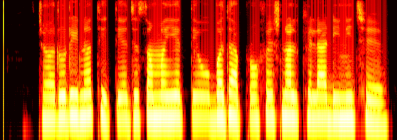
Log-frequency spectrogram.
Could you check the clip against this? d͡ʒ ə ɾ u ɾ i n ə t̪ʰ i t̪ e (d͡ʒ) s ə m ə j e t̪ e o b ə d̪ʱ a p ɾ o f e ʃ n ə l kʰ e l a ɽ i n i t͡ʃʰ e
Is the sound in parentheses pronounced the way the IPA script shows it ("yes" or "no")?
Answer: yes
